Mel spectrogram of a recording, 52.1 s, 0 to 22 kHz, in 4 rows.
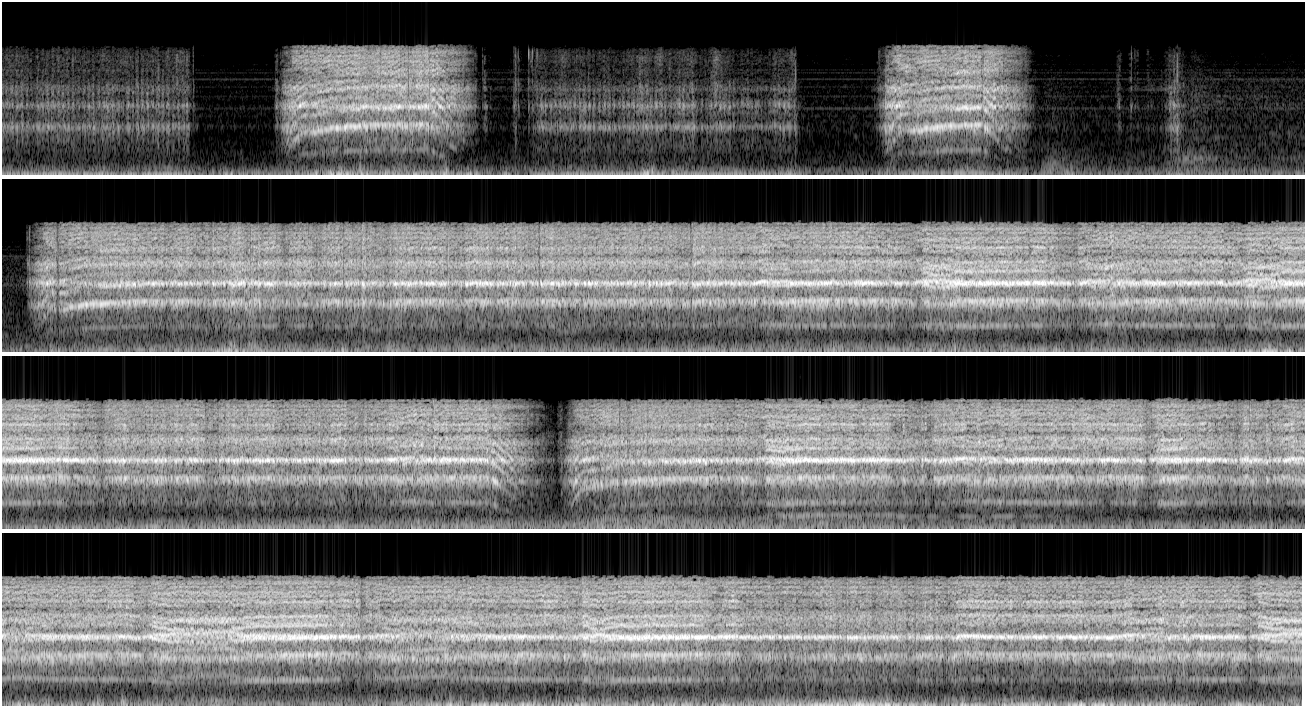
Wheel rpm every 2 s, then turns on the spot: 20, 80, 40, 10, 70, 10, 30, 160, 160, 160, 160, 160, 160, 160, 160, 90, 150, 160, 160, 160, 160, 160, 160, 160, 160, 160.
0-2 4-8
